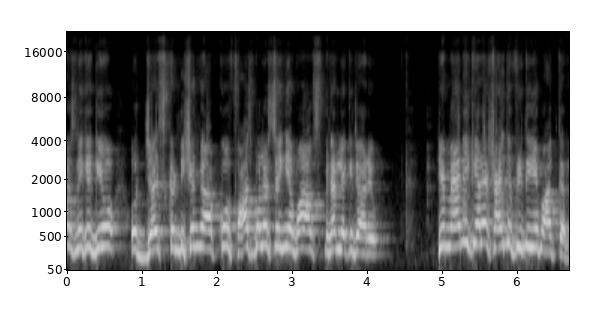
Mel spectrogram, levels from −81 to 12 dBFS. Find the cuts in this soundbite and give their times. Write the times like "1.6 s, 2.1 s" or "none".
none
